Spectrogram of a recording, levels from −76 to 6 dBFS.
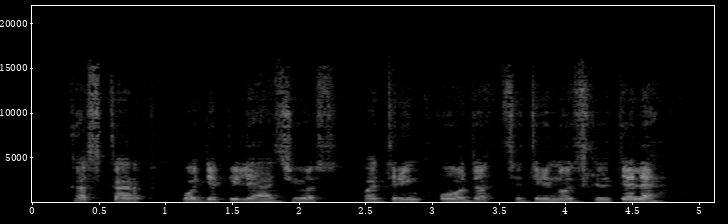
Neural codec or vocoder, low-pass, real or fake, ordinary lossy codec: none; 19.8 kHz; real; MP3, 64 kbps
